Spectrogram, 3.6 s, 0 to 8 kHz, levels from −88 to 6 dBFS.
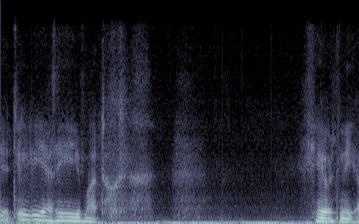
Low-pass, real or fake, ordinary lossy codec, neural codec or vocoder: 7.2 kHz; fake; Opus, 64 kbps; codec, 24 kHz, 0.9 kbps, WavTokenizer, small release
